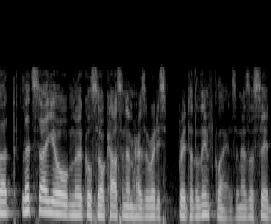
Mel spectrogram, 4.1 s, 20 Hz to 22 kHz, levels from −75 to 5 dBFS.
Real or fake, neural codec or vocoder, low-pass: fake; codec, 16 kHz, 16 kbps, FunCodec, trained on Chinese and English, 50 frames a second; 7.2 kHz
